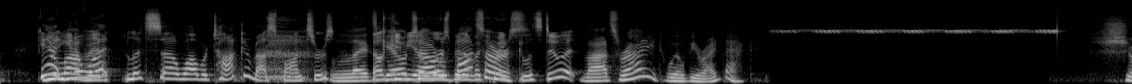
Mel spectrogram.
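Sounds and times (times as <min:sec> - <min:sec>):
speech: 0:00.4 - 0:07.6
crickets chirping in a high-pitched trill: 0:07.7 - 0:10.7.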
